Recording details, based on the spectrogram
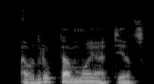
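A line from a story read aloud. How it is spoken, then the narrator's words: Whisper. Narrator (Russian): прошептал Радко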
